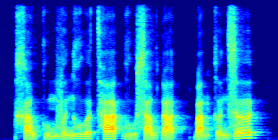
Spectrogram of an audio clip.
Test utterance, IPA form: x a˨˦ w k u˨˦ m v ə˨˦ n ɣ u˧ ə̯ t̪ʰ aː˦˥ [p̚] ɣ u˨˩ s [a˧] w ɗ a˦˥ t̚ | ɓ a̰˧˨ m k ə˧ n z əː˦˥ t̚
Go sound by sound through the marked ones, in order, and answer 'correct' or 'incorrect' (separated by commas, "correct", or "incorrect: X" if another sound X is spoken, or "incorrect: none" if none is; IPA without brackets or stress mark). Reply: incorrect: k̚, correct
